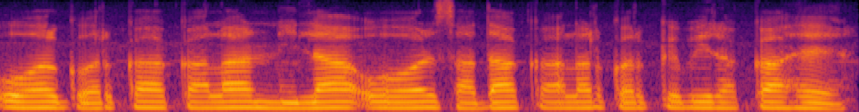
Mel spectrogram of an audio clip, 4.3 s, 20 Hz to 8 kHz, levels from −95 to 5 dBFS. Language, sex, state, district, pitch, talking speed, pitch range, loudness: Hindi, male, Arunachal Pradesh, Lower Dibang Valley, 155 Hz, 165 wpm, 150-155 Hz, -15 LUFS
